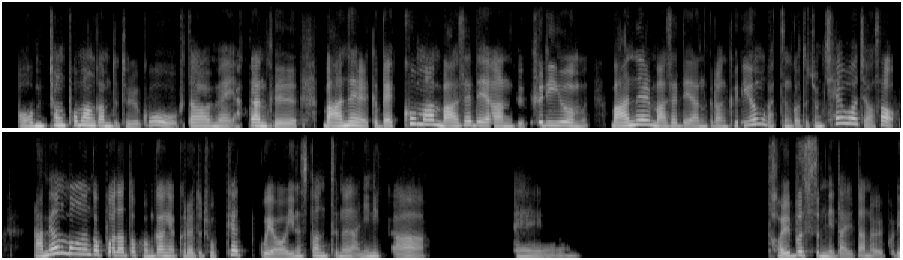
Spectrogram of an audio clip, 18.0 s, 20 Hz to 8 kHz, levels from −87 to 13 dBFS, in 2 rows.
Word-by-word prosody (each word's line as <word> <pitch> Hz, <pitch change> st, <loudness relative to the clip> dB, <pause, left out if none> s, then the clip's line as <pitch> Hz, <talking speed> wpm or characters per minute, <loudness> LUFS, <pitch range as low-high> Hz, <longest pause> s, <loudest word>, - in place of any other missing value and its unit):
엄청 200 Hz, +5 st, +4 dB
포만감도 220 Hz, -6 st, +3 dB
들고 190 Hz, +5 st, -2 dB
그다음에 195 Hz, -2 st, -1 dB
약간 210 Hz, -1 st, +3 dB
그 180 Hz, -2 st, -1 dB, 0.3 s
마늘 205 Hz, +1 st, +5 dB
그 190 Hz, -, -6 dB
매콤한 295 Hz, -, +3 dB
맛에 200 Hz, +6 st, +4 dB
대한 195 Hz, -5 st, +1 dB
그 175 Hz, -2 st, -9 dB
그리움 220 Hz, -4 st, 0 dB, 0.3 s
마늘 235 Hz, +9 st, +5 dB
맛에 195 Hz, -2 st, 0 dB
대한 180 Hz, -1 st, -5 dB
그런 175 Hz, -2 st, -6 dB
그리움 245 Hz, -, -3 dB
같은 185 Hz, -6 st, -7 dB
것도 175 Hz, +1 st, -9 dB
좀 195 Hz, 0 st, -3 dB
채워져서 315 Hz, -, 0 dB, 0.4 s
라면 305 Hz, -, +3 dB
먹는 320 Hz, -4 st, 0 dB
것보다도 235 Hz, -4 st, 0 dB
건강에 200 Hz, -1 st, -2 dB
그래도 185 Hz, -1 st, -6 dB
좋겠고요, 185 Hz, -, -3 dB
인스턴트는 190 Hz, +2 st, -4 dB
아니니까. 185 Hz, +7 st, -5 dB, 0.9 s
예. 175 Hz, -2 st, -5 dB, 2.2 s
덜 195 Hz, -1 st, +1 dB
붓습니다, 200 Hz, -10 st, -2 dB
일단 160 Hz, +7 st, -8 dB
얼굴이. 190 Hz, -1 st, -10 dB
195 Hz, 290 characters per minute, -22 LUFS, 185-230 Hz, 2.2 s, 마늘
